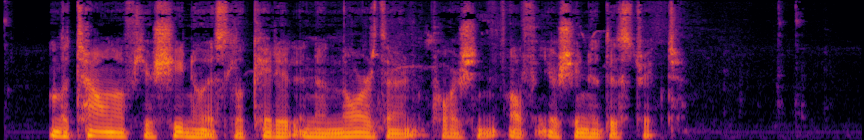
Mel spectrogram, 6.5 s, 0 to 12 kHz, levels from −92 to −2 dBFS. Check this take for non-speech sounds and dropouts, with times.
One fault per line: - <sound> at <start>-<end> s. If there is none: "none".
none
